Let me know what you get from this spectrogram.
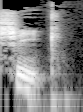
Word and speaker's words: sheikh: I'm going to say S-H-E-I-K-H. Am I right? – No final H, but yeah. – Okay. So is that rather than like a milkshake? That's that sort of shake. – Which apparently is pronounced chic in America.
